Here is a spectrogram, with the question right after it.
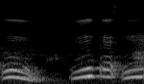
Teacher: উচ্চারণ করলেই কিন্তু ঠোঁট কুঞ্চিত হচ্ছে, আর জিহ্বার অবস্থান উচ্চে হচ্ছে। আর সংবৃত অর্থাৎ উচ্চারণ করলে আমাদের মুখবিবর সংকুচিত হচ্ছে, মানে সংকোচন ঘটছে, প্রসারিত হচ্ছে না।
